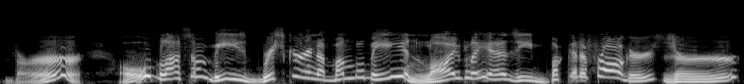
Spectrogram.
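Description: A man voicing a lively young female hare who chatters in a rustic mole dialect. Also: slow, breathy edge, full character voice. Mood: chirpy. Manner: high, bright mimicry of rustic mole dialect. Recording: thin phone-like dry sound.

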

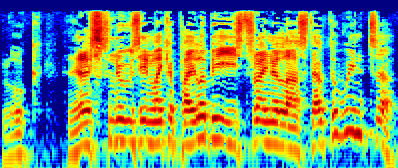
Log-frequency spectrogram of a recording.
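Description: A man's voice: on the high side, lively intonation, moderate pace, pitched above the performer's own voice, natural voice. Man playing a sneering vermin guard. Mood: taunting. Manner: taunting, bullying drawl.

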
